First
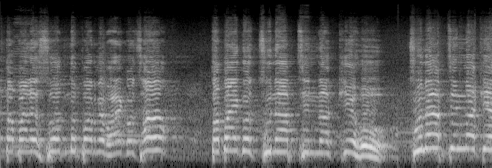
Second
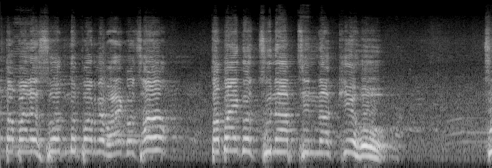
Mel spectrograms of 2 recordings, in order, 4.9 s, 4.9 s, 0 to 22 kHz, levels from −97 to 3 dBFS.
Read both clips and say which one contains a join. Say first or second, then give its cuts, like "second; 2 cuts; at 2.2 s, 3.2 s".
first; 1 cut; at 4.0 s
